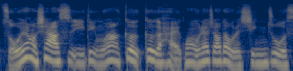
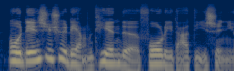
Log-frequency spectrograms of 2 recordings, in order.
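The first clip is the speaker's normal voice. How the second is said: normal talking voice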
